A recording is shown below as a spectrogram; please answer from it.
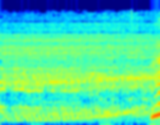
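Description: Faint, indistinct voices over a low steady hiss. A louder voice breaks in right at the end.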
